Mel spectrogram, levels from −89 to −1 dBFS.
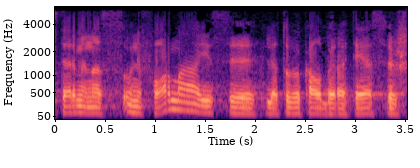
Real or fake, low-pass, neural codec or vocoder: real; 5.4 kHz; none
